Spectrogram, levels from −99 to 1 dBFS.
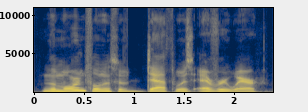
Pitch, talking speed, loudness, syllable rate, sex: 125 Hz, 150 wpm, -15 LUFS, 5.7 syllables/s, male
